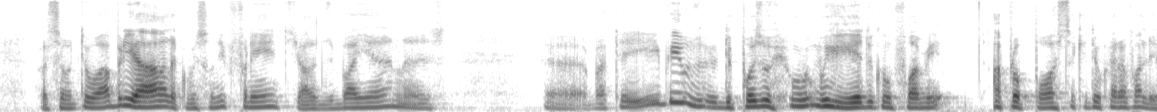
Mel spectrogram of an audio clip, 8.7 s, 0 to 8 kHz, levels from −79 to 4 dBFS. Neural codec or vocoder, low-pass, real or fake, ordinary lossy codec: none; none; real; none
